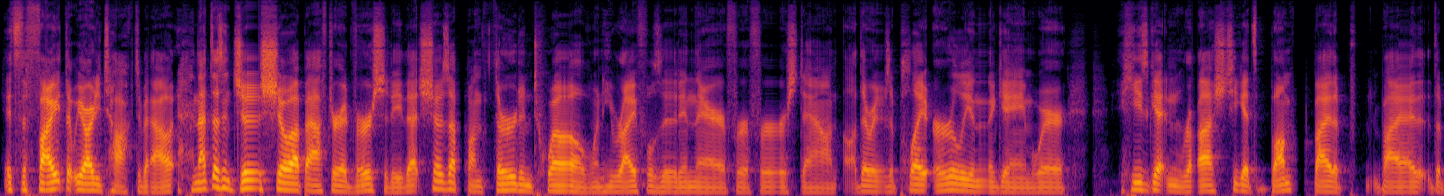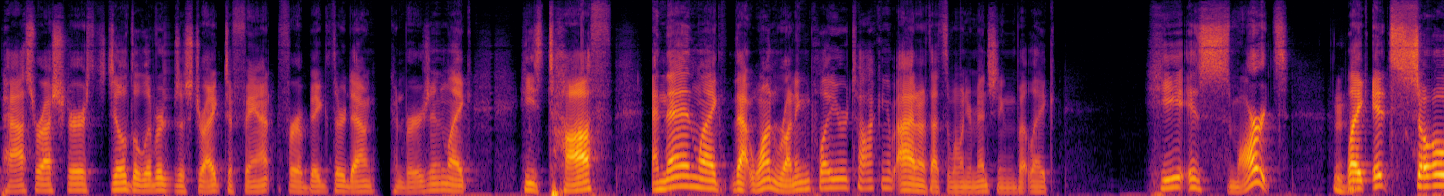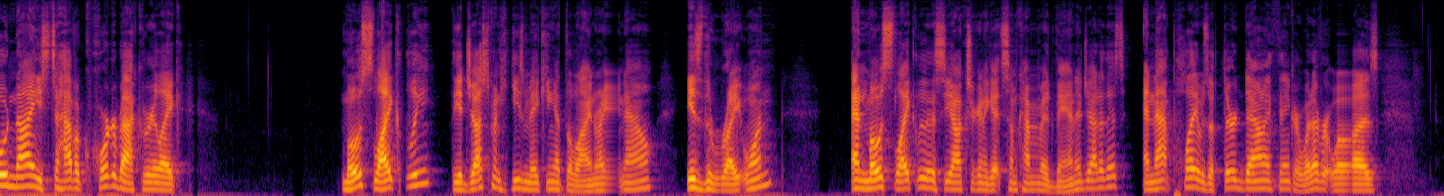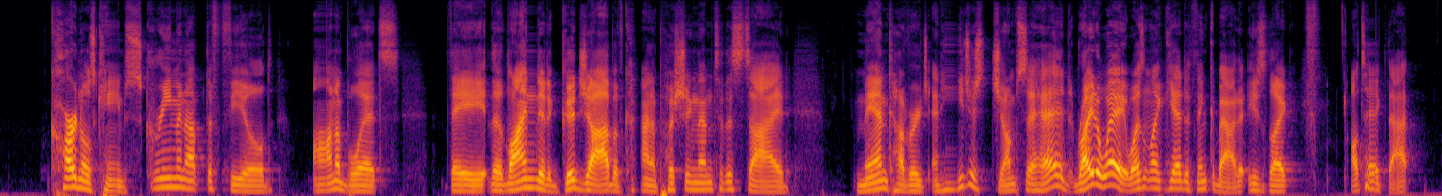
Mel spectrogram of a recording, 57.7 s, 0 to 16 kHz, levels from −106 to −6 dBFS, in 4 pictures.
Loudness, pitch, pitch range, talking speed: -29 LUFS, 115 Hz, 100-145 Hz, 205 wpm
